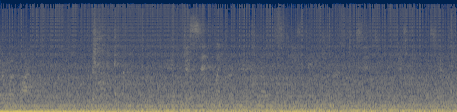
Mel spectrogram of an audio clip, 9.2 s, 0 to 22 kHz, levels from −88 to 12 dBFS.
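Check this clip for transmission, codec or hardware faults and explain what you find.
Nothing here needs flagging; I listened all the way through and didn't hear any transmission, codec or hardware trouble worth pointing out.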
